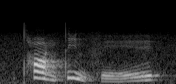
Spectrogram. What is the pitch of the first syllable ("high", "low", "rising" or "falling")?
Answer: falling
